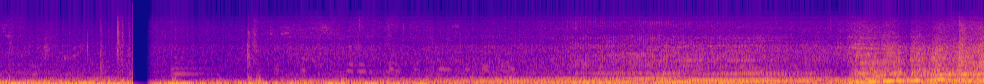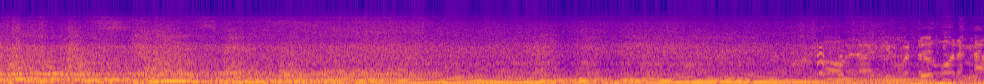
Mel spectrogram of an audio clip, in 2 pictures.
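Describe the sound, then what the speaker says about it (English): Cars driving around a wet race track at Ebisu, a steady roar of engines with rising and falling revs and drive-bys from passing cars, loud and continuous, with people talking nearby. "Cars everywhere."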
